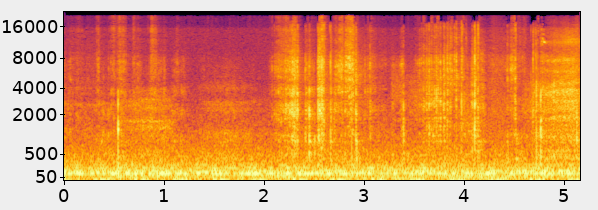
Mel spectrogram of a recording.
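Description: Scissors snip through paper to cut out a label, quick close crisp cuts coming in short clusters, quiet and alone.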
